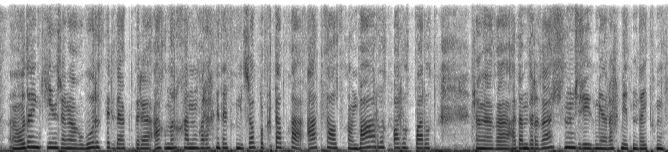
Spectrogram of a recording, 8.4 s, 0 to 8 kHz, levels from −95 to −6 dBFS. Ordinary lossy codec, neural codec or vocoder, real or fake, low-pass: none; codec, 16 kHz, 4 kbps, FreqCodec, larger model; fake; none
